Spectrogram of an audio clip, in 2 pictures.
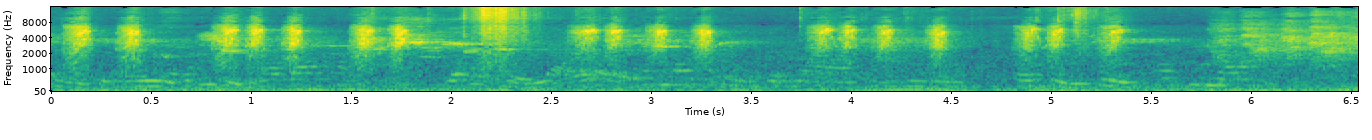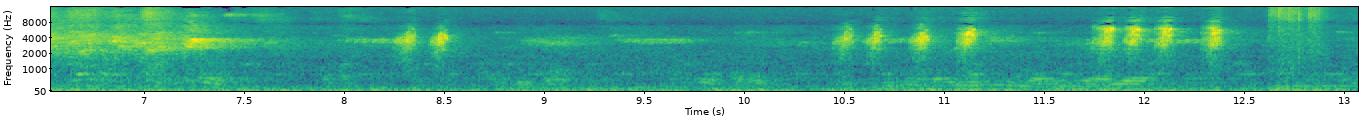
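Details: A 13-day-old Streak-eared Bulbul nestling, recorded in Ubon Ratchathani, Thailand, 15 April 2023, giving fast series of high sharp chips in bursts, broken by a rushing noisy passage midway, then more quick chips.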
